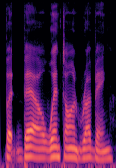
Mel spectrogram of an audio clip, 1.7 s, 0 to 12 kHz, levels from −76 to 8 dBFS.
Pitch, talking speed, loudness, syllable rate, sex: 140 Hz, 170 wpm, -17 LUFS, 3.8 syllables/s, female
